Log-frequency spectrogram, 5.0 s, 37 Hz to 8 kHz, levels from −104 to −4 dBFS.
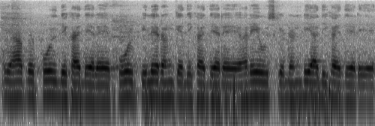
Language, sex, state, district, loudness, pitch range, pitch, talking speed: Hindi, male, Gujarat, Gandhinagar, -16 LUFS, 110-125 Hz, 120 Hz, 265 wpm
